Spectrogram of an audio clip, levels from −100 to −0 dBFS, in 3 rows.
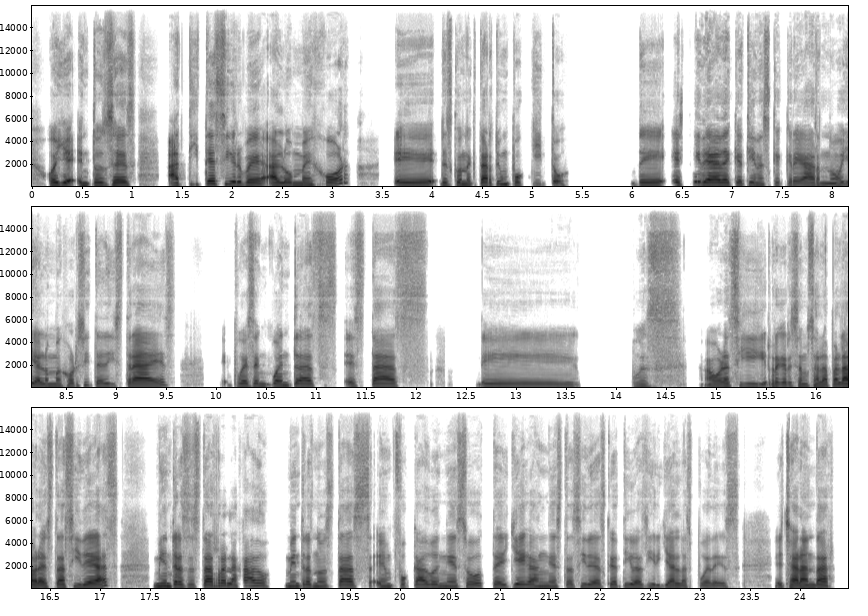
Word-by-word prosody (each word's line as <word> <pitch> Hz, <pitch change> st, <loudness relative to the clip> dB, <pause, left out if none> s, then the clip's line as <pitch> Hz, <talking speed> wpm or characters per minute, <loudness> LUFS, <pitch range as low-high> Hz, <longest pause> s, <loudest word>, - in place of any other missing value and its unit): Oye, 190 Hz, -3 st, +5 dB
entonces, 185 Hz, +4 st, +2 dB, 0.3 s
a 175 Hz, -, +5 dB
ti 200 Hz, +2 st, -16 dB
te 245 Hz, 0 st, +6 dB
sirve, 215 Hz, -2 st, +2 dB
a 175 Hz, -, +7 dB
lo 180 Hz, 0 st, +2 dB
mejor, 205 Hz, -, 0 dB, 0.4 s
eh, 180 Hz, -2 st, +2 dB
desconectarte 190 Hz, +3 st, +1 dB
un 225 Hz, 0 st, -1 dB
poquito 205 Hz, -1 st, -5 dB, 0.6 s
de 180 Hz, -2 st, 0 dB
esta 200 Hz, +2 st, -3 dB
idea 205 Hz, -1 st, +7 dB
de 205 Hz, 0 st, +4 dB
que 175 Hz, -2 st, -4 dB
tienes 185 Hz, 0 st, -5 dB
que 185 Hz, -, -10 dB
crear, 170 Hz, 0 st, 0 dB
¿no? 145 Hz, +4 st, -3 dB
Y 200 Hz, -, -3 dB
a 165 Hz, -, +3 dB
lo 170 Hz, -, -3 dB
mejor, 175 Hz, +2 st, -5 dB
si 230 Hz, -, -10 dB
te 195 Hz, -, -5 dB
distraes, 170 Hz, +4 st, +2 dB, 0.6 s
pues, 195 Hz, -2 st, -3 dB
encuentras 200 Hz, +2 st, -2 dB
estas, 180 Hz, +1 st, -2 dB, 0.5 s
eh, 165 Hz, -3 st, -7 dB, 0.5 s
pues, 140 Hz, -1 st, -13 dB, 0.2 s
ahora 165 Hz, +4 st, 0 dB
sí, 180 Hz, -2 st, -7 dB
regresamos 165 Hz, +1 st, -4 dB
a 180 Hz, -, +1 dB
la 155 Hz, -, +1 dB
palabra, 155 Hz, +2 st, +6 dB
estas 185 Hz, +4 st, 0 dB
ideas, 180 Hz, -1 st, +4 dB, 0.3 s
mientras 205 Hz, -1 st, +2 dB
estás 220 Hz, +3 st, +3 dB
relajado, 235 Hz, 0 st, +1 dB
mientras 200 Hz, -1 st, -2 dB
no 200 Hz, 0 st, -3 dB
estás 210 Hz, +2 st, 0 dB
enfocado 190 Hz, 0 st, -2 dB
en 200 Hz, +1 st, -5 dB
eso, 205 Hz, +4 st, -3 dB
te 180 Hz, -1 st, -3 dB
llegan 200 Hz, +2 st, -1 dB
estas 190 Hz, 0 st, -7 dB
ideas 180 Hz, -2 st, -2 dB
creativas 195 Hz, -1 st, -3 dB
y 190 Hz, -, -11 dB
r 170 Hz, -, -7 dB
ya 160 Hz, -2 st, 0 dB
las 145 Hz, 0 st, -5 dB
puedes 130 Hz, -3 st, -8 dB, 0.4 s
echar 160 Hz, -2 st, +3 dB
a -, -, +9 dB
andar. 195 Hz, +7 st, +3 dB
185 Hz, 155 wpm, -22 LUFS, 170-200 Hz, 0.6 s, a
